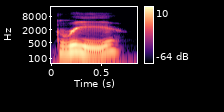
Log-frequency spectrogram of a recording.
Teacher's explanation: the vowel sound stretches out. It is a long e sound. Gree. You should feel your mouth widening almost like you're pulling it into a smile.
